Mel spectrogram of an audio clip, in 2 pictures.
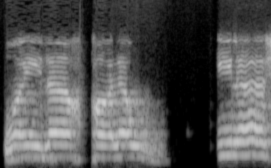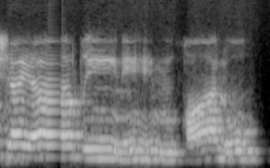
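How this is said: A brief silent stop comes before إلى. "هذا سكت"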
